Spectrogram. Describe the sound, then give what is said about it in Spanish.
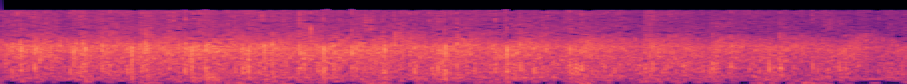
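An audience at a sports gala applauds the Recreativo tennis club steadily, a dense wash of many hands clapping at an even, sustained level for several seconds without a break, with no voices standing out. “Un aplauso también para el club de tenis Recreativo, que también está ahí.”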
